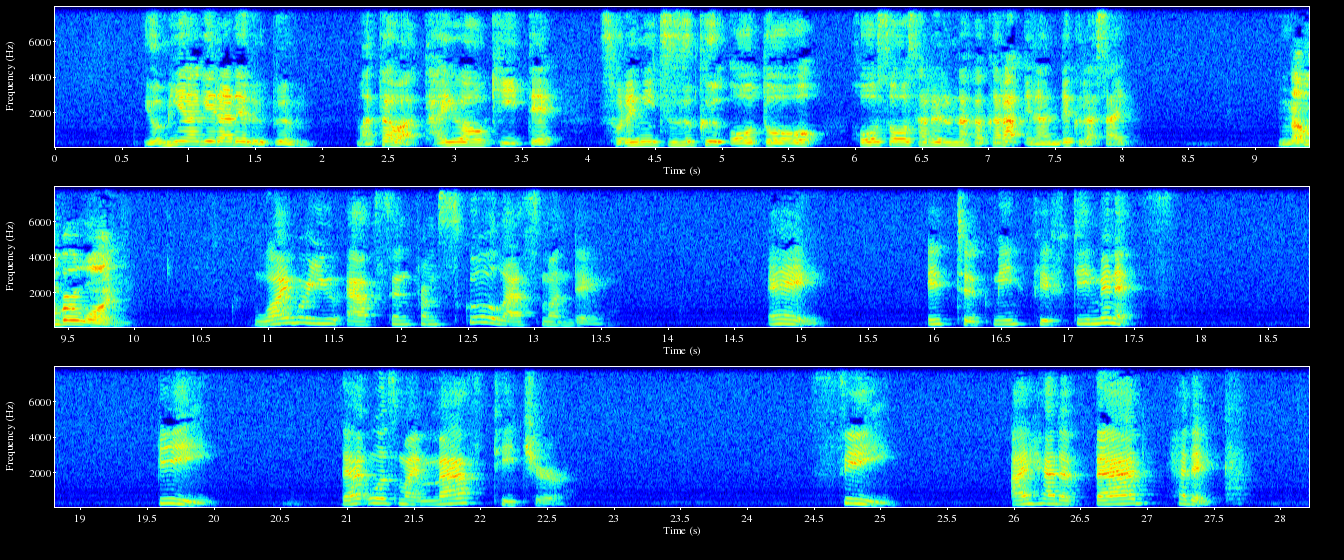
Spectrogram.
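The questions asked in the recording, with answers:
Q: Why were you absent from school last Monday?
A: C: I had a bad headache.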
